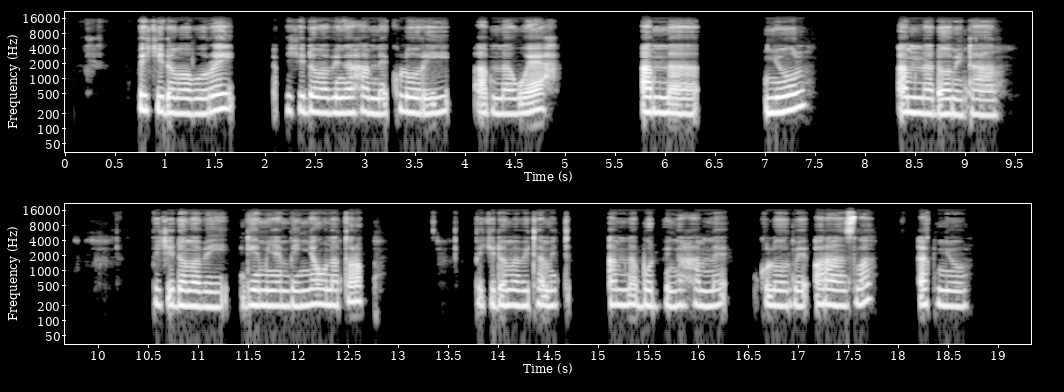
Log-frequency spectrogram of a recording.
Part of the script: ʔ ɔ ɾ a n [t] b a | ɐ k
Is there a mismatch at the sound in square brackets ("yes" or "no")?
yes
